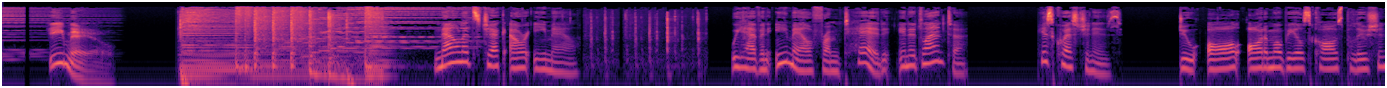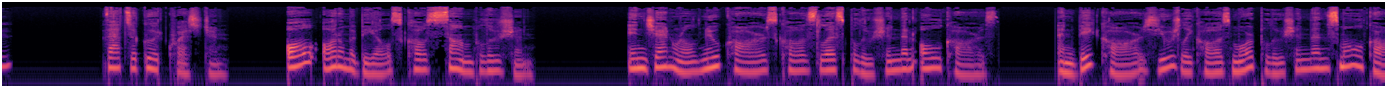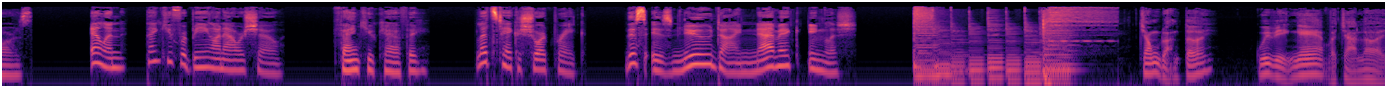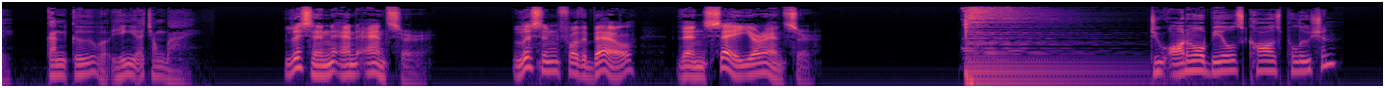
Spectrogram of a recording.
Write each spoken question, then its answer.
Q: Do automobiles cause pollution?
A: Yes, they do. Automobiles cause pollution.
